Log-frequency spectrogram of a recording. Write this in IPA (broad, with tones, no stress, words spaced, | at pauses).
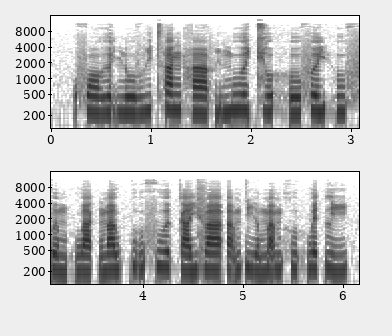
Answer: fɔ̤˨˩ɣə̰˧˨jno̤˨˩ vi˨˦ t̪ʰa˧ŋha̤ː˨˩fḭ˧˨ mu˧ə̯t͡ɕo˨˦ ho˨˦ fə˧jhu˨˦ fə˧˩mhwa˨˩k̚ ma˨˦wkṵ˧˥fu˧ə̯ ka˨˦j vaː˧ ʔa̰˧˥mɗi̤˨˩ə̯ma̰˧˥mxu˨˦ hwɛ˦˥t̚li˨˦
